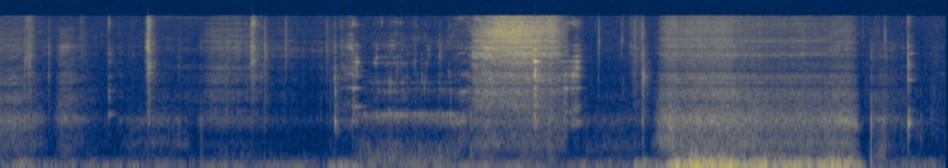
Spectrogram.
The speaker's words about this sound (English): I am going to take a hit today. So, if you got it, hit it. If you don't, it's okay.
